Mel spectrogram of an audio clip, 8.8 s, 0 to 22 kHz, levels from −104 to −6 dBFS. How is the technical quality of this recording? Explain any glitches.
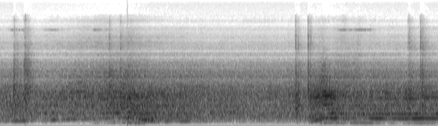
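There is one glitch: a stretch of channel delay (comb filtering) from 0.51 to 2.55 s. Through that span the sound turns hollow and phasey, as if heard through a tube. One channel arrives around 10 ms behind the other, and when the two are summed to mono, the shared content cancels at evenly spaced frequencies. The result is a comb of fixed notches starting low, roughly 40 Hz, and repeating up the spectrum.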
